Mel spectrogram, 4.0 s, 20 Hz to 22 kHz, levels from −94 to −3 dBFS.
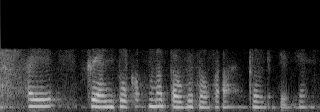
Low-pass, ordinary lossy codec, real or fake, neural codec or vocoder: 3.6 kHz; Opus, 16 kbps; fake; codec, 16 kHz, 1.1 kbps, Voila-Tokenizer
